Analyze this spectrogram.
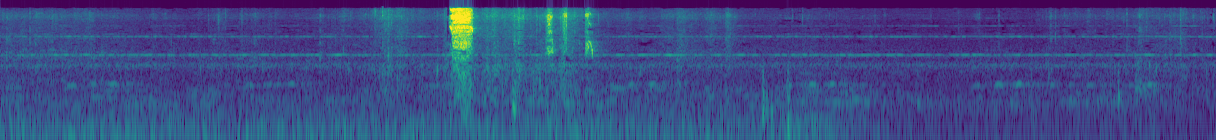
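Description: A baby macaque gives one sharp, high-pitched squeak a little over two seconds in, followed by three quicker, fainter squeaks.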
